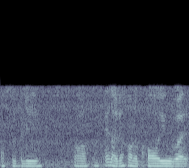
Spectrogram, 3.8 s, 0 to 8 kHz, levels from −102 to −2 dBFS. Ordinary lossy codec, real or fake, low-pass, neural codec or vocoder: AAC, 16 kbps; real; 7.2 kHz; none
